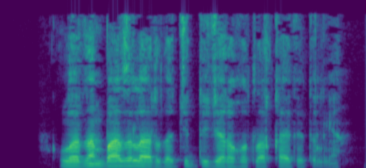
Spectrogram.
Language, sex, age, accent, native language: Uzbek, male, 25-34, Navoiy, Uzbek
